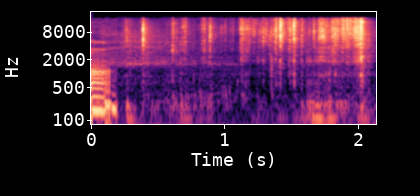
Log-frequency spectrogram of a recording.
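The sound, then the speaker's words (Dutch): Paper tearing and crinkling as a wrapped gift is opened, a faint stream of soft rustles and short ripping bursts. “Ja, alleen het uitpakken hiervan is wel wat lastiger.”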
